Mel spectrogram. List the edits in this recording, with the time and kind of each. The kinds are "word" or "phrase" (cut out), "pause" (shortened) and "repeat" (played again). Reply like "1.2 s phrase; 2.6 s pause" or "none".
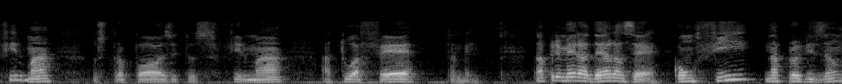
1.1 s word; 4.5 s phrase; 6.7 s pause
